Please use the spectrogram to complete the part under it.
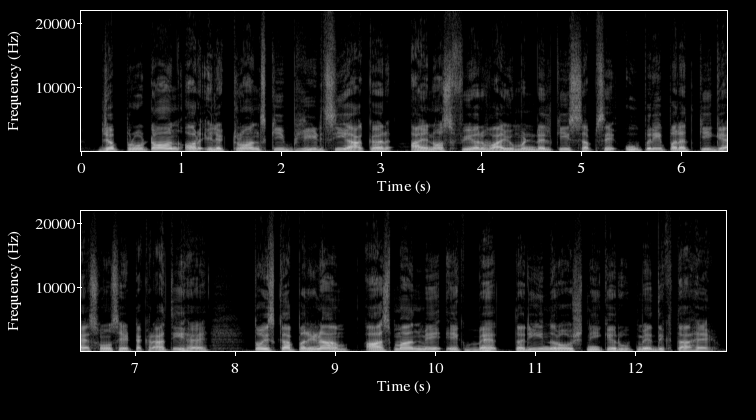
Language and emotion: Hindi, neutral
